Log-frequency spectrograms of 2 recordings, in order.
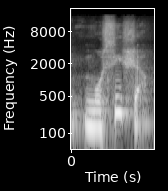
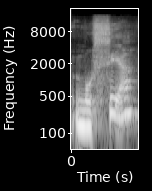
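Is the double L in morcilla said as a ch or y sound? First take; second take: ch; y. First: The double L sounds like a ch. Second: The double L sounds like a Y. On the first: This is the Argentine pronunciation. "But in Argentina, it's a Ch" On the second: This is the usual Spanish pronunciation. "if you're used to Spanish, you would know that a double L is a Y sound"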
